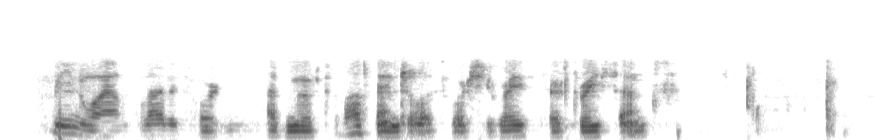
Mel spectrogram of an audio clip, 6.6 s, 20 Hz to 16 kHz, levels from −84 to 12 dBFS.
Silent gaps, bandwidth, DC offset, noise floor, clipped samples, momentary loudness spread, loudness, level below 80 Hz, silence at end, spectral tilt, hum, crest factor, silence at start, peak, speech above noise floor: none; 3.8 kHz; under 0.1%; -73 dBFS; under 0.1%; 19 LU; -29 LUFS; -64 dBFS; 0.3 s; -10 dB/octave; none; 18 dB; 0.4 s; -12 dBFS; 44 dB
